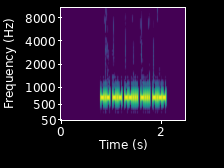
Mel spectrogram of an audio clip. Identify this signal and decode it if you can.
Morse code, heard as a keyed tone, about 60 wpm, 700 Hz. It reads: KK7BY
